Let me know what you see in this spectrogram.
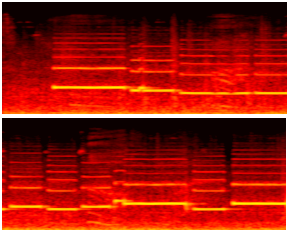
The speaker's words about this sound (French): Maman, j'entends le chant des oiseaux de nuit. C'est ma flûte que tu entends. Je vais jouer plus doucement. Doudou est bercé par le son mélodieux de la flûte.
